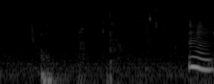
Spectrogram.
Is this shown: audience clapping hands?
no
